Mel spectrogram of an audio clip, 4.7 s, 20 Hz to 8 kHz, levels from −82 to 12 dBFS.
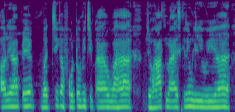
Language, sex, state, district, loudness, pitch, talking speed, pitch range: Hindi, male, Jharkhand, Garhwa, -14 LUFS, 165 Hz, 230 wpm, 160-175 Hz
